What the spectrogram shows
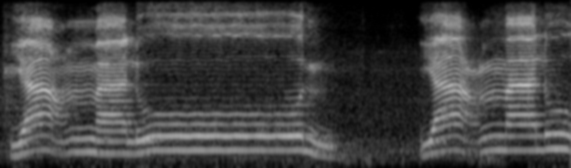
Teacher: মাদ্দে আসলির বামে আরজি সাকিন যদি হয় তিন আলিফ টানতে হয় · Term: মাদ্দে আরজি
